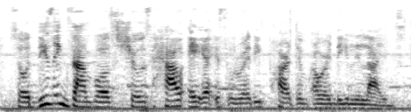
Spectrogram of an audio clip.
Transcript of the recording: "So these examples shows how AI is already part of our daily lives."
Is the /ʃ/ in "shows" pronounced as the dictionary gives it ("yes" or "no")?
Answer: yes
